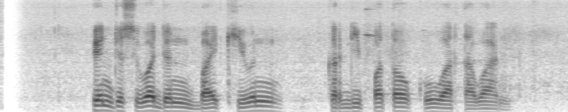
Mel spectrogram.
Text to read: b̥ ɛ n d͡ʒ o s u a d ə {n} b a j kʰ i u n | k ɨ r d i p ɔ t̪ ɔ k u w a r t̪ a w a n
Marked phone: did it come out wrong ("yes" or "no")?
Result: no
